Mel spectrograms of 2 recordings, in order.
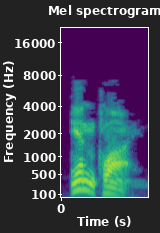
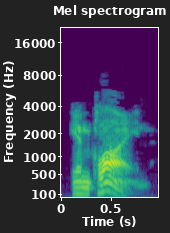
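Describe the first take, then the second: First: The stress is on the first syllable. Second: The stress is on the second syllable. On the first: It is used as a noun. "the first syllable of the noun has primary stress" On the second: It is used as a verb. "the second syllable of the verb has primary stress"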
